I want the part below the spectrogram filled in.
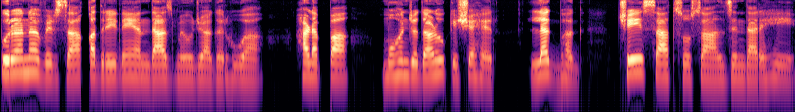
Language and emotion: Urdu, neutral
